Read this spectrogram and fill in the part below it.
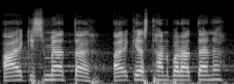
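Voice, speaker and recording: A man's voice: sits high, level tone, brisk, sharp tone, clean tone, big-room sound. A man teaching a grammar lesson, repeating the rules and asking rhetorical questions to check that students follow. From India.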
